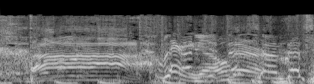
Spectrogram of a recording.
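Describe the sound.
A man lets out a loud, drawn-out throaty growl, his voice rising and warbling in an exaggerated wrestling-style snarl that almost turns into a groaning burp.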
